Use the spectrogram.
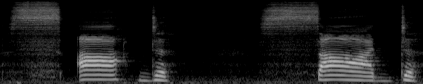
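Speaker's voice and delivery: S whispered, ah loud, D, then Sod blended; sounding out. Shown as a demonstration. Teacher sounding out sod for kids. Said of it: "the third sound is D".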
